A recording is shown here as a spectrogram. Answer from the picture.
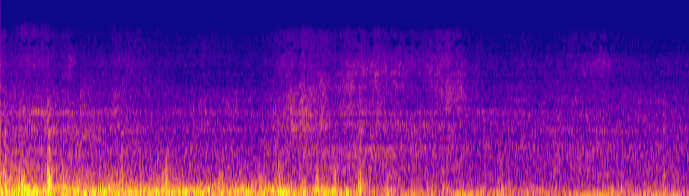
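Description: Steam-hauled train of coaches rolling away, a low rumble that fades steadily, with a few clicks of wheels over rail joints in the first half. Wind buffets the microphone.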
